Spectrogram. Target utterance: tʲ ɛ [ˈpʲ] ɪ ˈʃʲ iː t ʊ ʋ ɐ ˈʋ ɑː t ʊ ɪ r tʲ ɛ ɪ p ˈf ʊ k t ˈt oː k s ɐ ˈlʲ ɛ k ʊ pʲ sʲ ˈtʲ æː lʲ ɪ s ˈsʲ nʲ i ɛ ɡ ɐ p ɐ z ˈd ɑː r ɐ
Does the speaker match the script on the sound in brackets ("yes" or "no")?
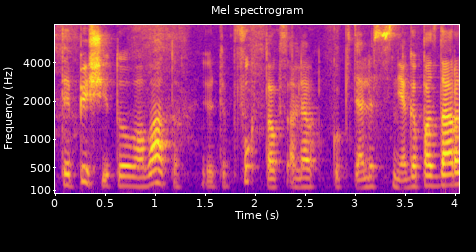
yes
